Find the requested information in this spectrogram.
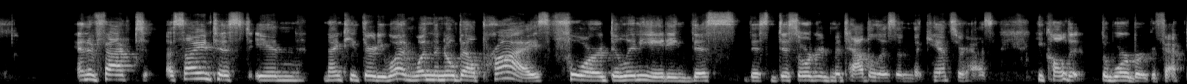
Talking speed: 130 wpm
